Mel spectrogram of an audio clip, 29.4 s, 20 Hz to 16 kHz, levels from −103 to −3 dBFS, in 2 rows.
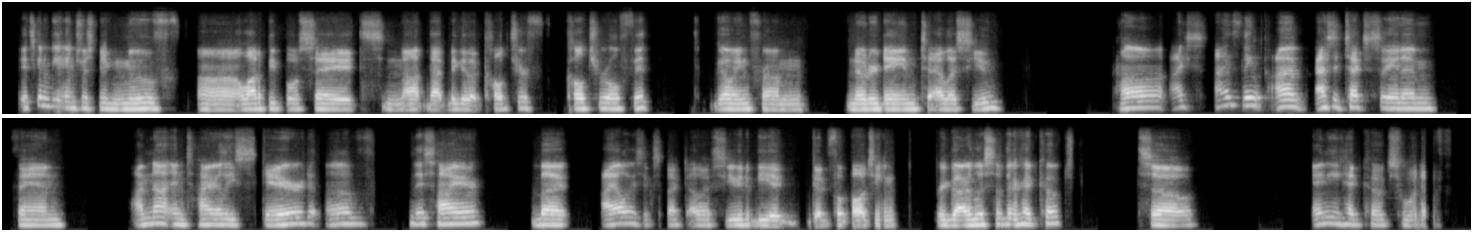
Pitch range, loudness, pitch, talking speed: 135-160 Hz, -22 LUFS, 145 Hz, 135 wpm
